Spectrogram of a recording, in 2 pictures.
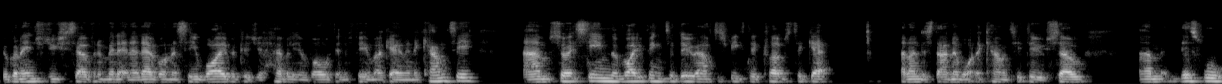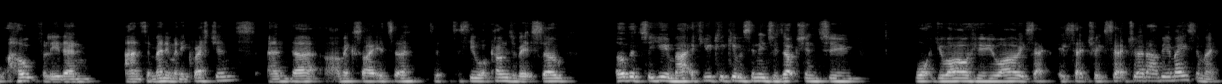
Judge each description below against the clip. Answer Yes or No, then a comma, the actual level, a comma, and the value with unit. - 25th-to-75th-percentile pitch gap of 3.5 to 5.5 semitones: No, average, 2.9 semitones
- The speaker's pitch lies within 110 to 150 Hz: Yes, low, 135 Hz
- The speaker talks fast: Yes, fast, 245 wpm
